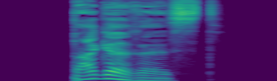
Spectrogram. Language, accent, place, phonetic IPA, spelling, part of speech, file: German, Germany, Berlin, [ˈbaɡəʁəst], baggerest, verb, De-baggerest.ogg
- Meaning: second-person singular subjunctive I of baggern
